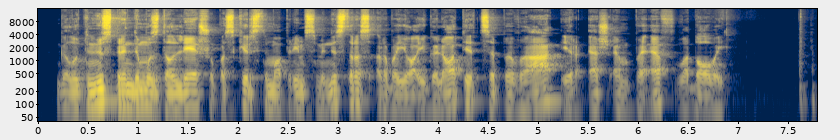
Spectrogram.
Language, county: Lithuanian, Vilnius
